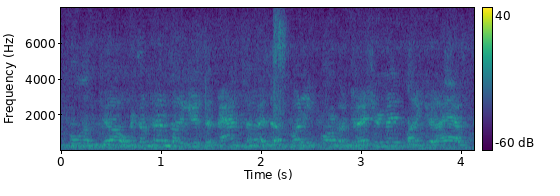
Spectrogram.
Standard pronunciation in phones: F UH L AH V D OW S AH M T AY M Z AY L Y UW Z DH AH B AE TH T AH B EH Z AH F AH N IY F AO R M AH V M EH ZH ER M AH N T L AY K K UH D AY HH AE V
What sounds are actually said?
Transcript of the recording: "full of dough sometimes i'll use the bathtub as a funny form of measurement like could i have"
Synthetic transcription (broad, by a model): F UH L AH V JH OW S AH M T AY M Z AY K Y UW Z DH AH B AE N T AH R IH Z AH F AH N IY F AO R AH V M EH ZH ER M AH N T L AY K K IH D AY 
